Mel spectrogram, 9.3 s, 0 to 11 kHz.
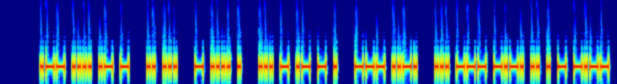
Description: Morse code, heard as a keyed tone, about 32 wpm, 700 Hz. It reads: WHAT IS THE STATE OF SOCIETY
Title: Sentences from Top 1000 Words - Review Part 4 - 30wpm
